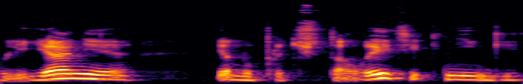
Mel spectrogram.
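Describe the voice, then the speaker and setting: A man's fairly high voice moves at a moderate pace with lively intonation. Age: 50s. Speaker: podcast host. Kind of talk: personal storytelling monologue. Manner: conversational, with hesitations.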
